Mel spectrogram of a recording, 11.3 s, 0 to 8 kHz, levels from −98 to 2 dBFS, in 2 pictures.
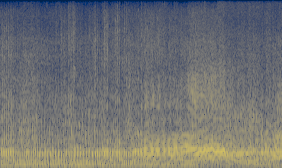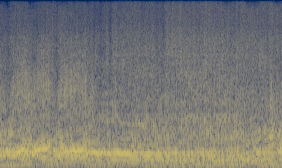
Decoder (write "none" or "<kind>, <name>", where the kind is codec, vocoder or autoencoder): none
